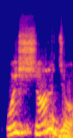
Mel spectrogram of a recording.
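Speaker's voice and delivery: ঐশ্বর্য as oish-shor-jo, ending on a j sound; teacher's careful model of ঐশ্বর্য; j sound demo. Shown as a demonstration. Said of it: "বর্গীয় জ হয়ে যায়".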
